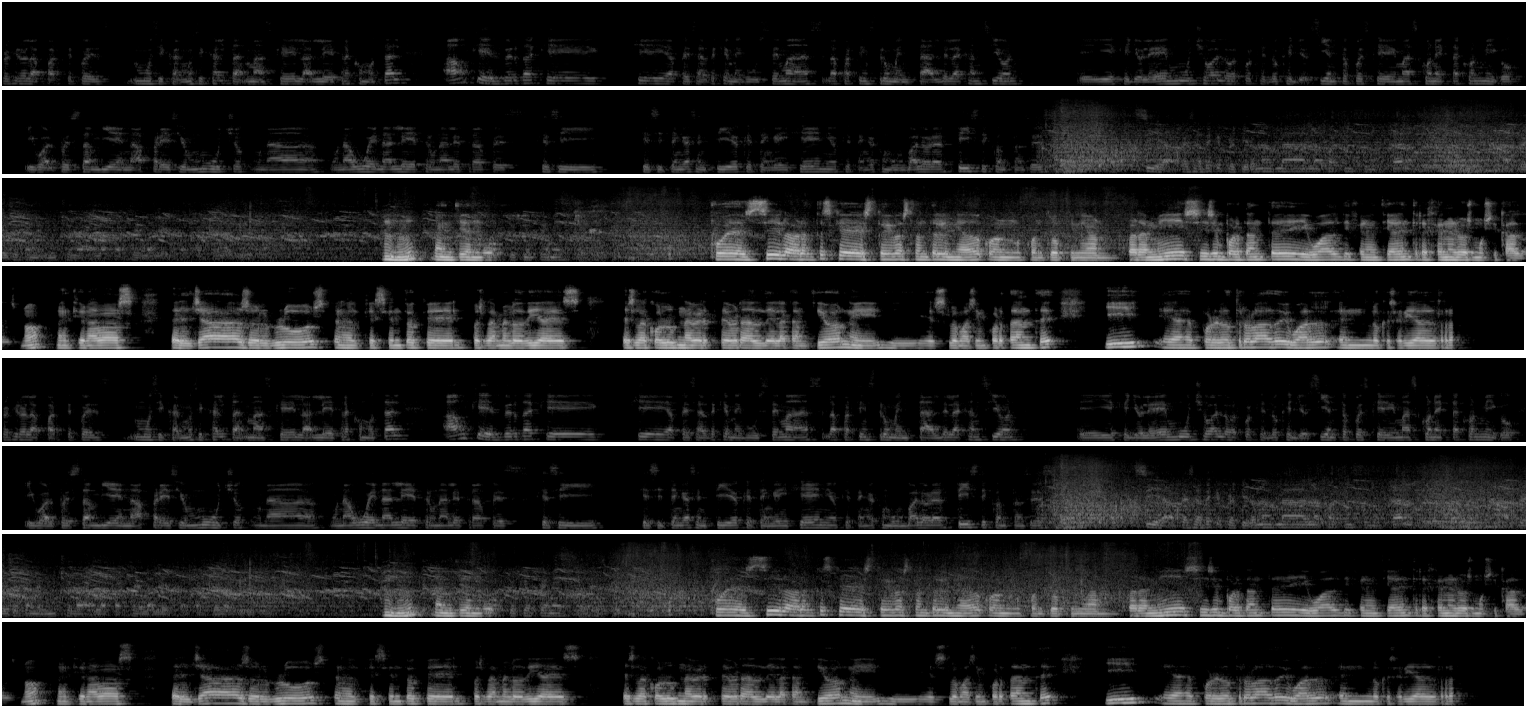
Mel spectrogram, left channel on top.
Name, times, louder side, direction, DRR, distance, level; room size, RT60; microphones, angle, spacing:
voice 1, 0.0-6.0 6.3-10.2 10.7-21.2 21.6-33.3 34.6-36.7, right 2 dB, 85° right, 2.9 m, -48 dB
sound 1, 25.6-42.5, right 1 dB, 15° right, 1.0 m, -44 dB
voice 2, 34.3-35.4 37.6-51.5 51.9-60.2, left 5 dB, 55° left, 0.5 m, -25 dB
12.0 x 5.9 x 8.3 m
head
